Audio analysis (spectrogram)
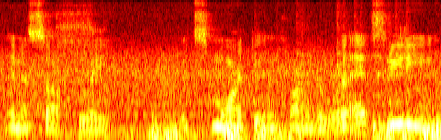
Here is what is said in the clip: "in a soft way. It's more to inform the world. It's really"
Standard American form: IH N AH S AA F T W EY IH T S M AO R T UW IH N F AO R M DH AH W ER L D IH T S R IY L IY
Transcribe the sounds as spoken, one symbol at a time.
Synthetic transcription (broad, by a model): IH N AH S AA F T W EY IH T S M AO R T UW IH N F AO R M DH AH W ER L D IH T S R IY L IY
